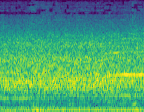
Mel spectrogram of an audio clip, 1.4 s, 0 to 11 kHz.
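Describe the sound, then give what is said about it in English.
A capacity crowd at an Olympic hockey game at the 13th Winter Olympics, just after the United States has beaten the Soviet Union, roars in a dense, unbroken wall of cheering, loud and steady throughout, with no single voice standing out. “Listen to this crowd. This capacity crowd has been the most exciting event here at the 13th Winter Olympics.”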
